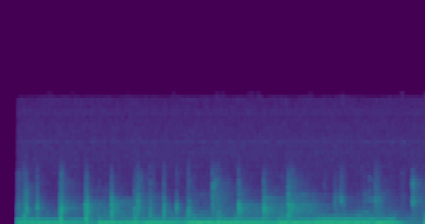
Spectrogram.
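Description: Flamenco music, with sharp percussive strikes landing about three times a second in an uneven rhythm over sustained pitched notes.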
